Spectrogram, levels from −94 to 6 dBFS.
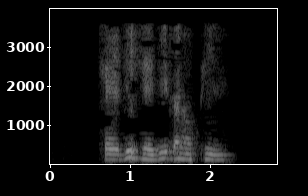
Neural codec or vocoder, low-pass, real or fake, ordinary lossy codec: codec, 44.1 kHz, 2.6 kbps, DAC; 3.6 kHz; fake; MP3, 16 kbps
